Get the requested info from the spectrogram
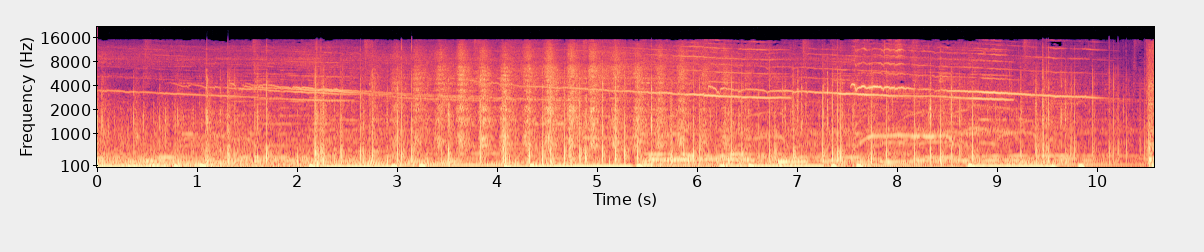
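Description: Music soundtrack with deep bass notes that stop and start, dense sharp crackling clicks throughout, and thin whistling tones gliding slowly downward.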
